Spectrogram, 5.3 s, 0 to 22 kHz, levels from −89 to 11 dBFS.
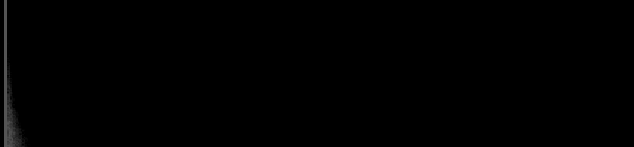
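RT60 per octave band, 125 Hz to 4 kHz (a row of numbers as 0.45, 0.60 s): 0.30, 0.25, 0.30, 0.30, 0.25, 0.20 s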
